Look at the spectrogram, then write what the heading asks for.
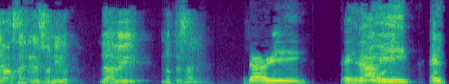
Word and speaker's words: David: Por ejemplo, para yo decir David, David, como se debe pronunciar David, yo debo colocarte de tod la lengua David, debo colocar la lengua en la parte superior de los dientes.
